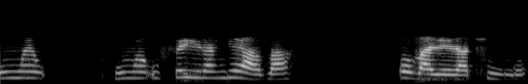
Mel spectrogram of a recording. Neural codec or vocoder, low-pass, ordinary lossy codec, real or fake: none; 3.6 kHz; MP3, 24 kbps; real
